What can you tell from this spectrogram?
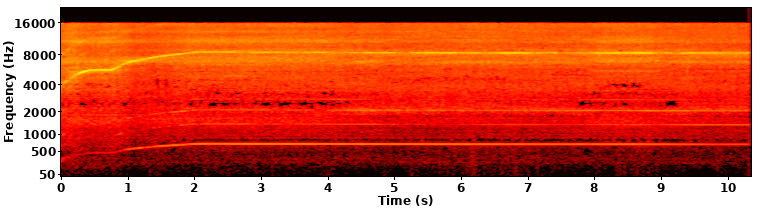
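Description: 50 mm electric ducted fan in a 3D-printed fuselage section, spooling up on a thrust test stand: a rising whine over the first two seconds, then a steady high-pitched whine with rushing air as it holds full power.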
